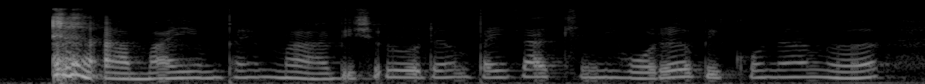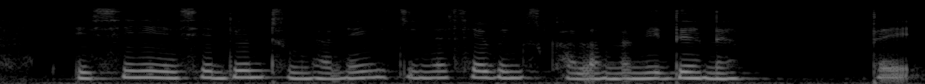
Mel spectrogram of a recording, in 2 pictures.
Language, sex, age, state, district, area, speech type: Bodo, female, 18-30, Assam, Kokrajhar, rural, spontaneous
